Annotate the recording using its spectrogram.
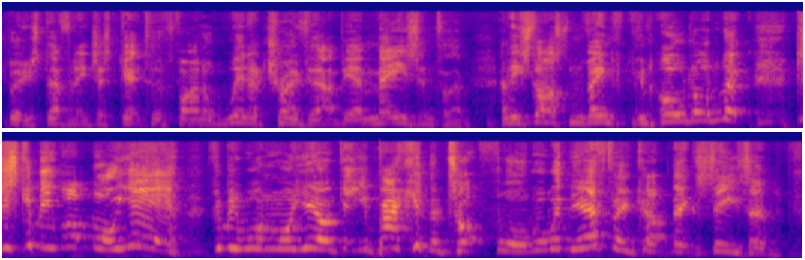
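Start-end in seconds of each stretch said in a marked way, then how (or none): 4.8-10.5 high, hammed-up pleading; mock desperate begging; begging manager. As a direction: plead for one more chance, pitched up. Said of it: "He wouldn't be begging them".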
